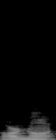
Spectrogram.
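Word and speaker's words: R₀: to talk about this term called are not pronounced are not it looks like a R subscript zero and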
